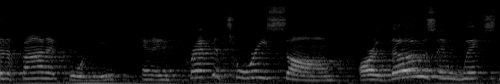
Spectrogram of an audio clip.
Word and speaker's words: imprecatory: Each of these statements would fit well into the genre of the Psalms that scholars call the imprecatory Psalms. And I'm going to spell that for you because you may, it sounds like I said impregnated Psalms. And no, that's not right. It's imprecatory. I-M-P-R-E-C-A-T-O-R-Y.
